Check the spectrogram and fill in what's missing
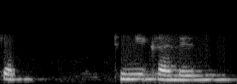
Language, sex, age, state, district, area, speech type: Hindi, female, 18-30, Uttar Pradesh, Prayagraj, rural, conversation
